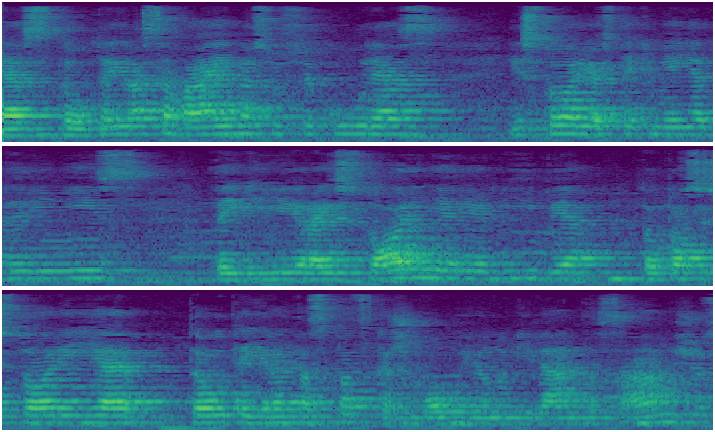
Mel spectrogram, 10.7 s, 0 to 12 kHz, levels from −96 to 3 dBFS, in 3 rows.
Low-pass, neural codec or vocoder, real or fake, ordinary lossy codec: 10.8 kHz; none; real; AAC, 32 kbps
